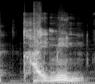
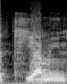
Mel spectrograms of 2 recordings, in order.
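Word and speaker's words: thiamine: इसका chemical name होता है थाइमिन। वास्तव में इसका नाम जो है थियामिन है।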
